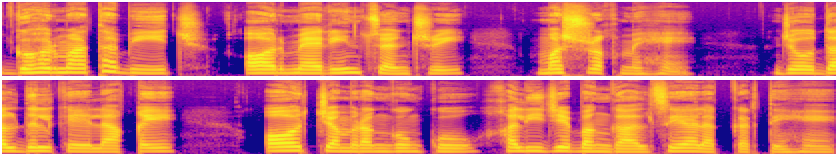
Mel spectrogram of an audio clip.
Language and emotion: Urdu, neutral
